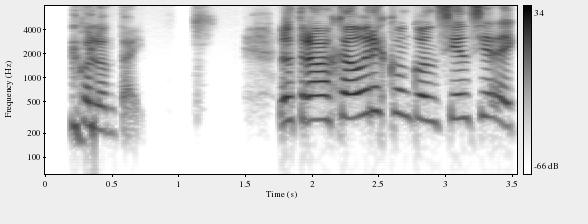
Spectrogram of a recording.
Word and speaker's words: Kollontai: Entonces el primero, Alexandra Kollontai, 1917. ¿Cómo se pronuncia? Kollontai. Kollontai.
